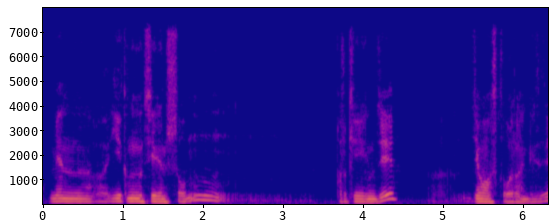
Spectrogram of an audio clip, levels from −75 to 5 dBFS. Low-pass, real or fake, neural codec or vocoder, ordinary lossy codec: 7.2 kHz; fake; codec, 16 kHz, 4 kbps, FunCodec, trained on LibriTTS, 50 frames a second; none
